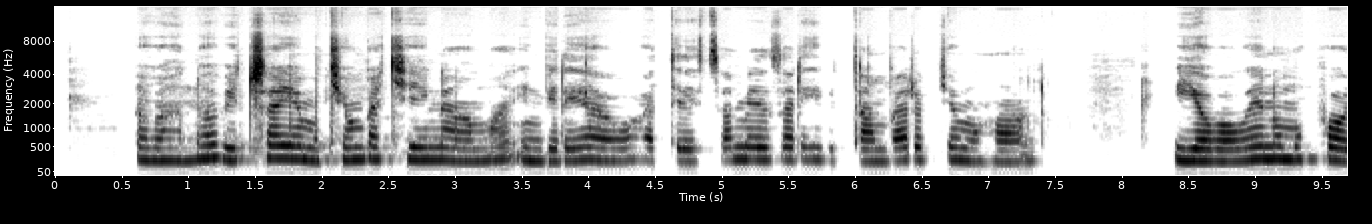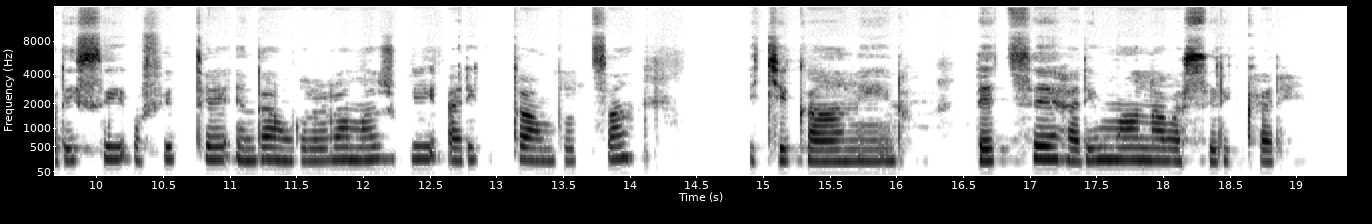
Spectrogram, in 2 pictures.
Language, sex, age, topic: Kinyarwanda, female, 18-24, government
